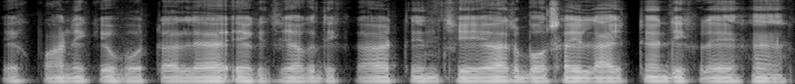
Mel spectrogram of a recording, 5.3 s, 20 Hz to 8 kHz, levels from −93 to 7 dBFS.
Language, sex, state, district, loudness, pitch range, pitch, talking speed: Hindi, male, Jharkhand, Deoghar, -20 LUFS, 90-95 Hz, 90 Hz, 205 wpm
